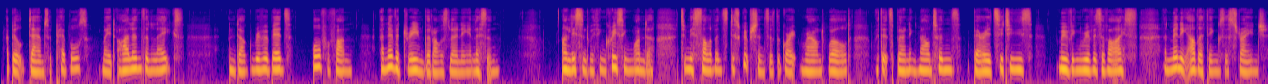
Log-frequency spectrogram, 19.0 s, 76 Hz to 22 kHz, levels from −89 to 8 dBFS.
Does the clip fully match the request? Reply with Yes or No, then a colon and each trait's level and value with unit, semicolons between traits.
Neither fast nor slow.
Yes: average, 175 wpm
